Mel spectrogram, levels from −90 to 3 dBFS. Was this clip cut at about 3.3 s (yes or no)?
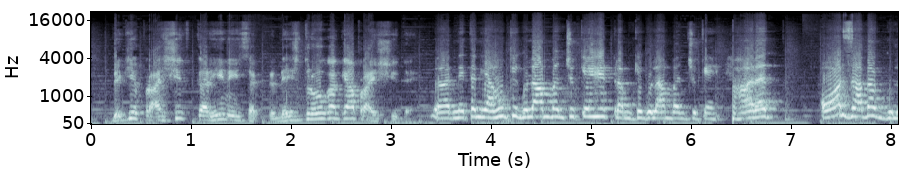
yes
